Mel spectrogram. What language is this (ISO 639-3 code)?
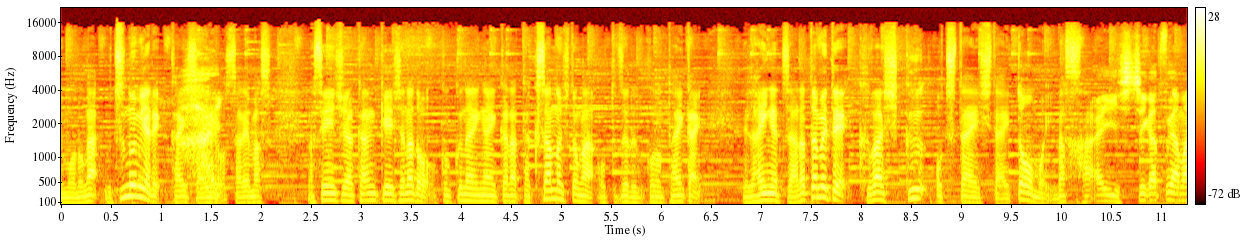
jpn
